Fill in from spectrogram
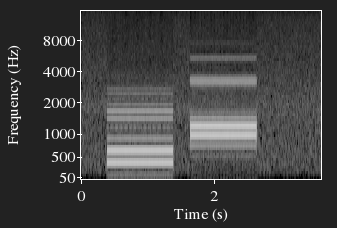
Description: Aircraft SELCAL, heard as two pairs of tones. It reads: CH-MQ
